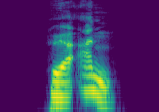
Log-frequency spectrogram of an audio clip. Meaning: 1. singular imperative of anhören 2. first-person singular present of anhören
- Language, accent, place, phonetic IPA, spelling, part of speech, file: German, Germany, Berlin, [ˌhøːɐ̯ ˈan], hör an, verb, De-hör an.ogg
